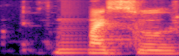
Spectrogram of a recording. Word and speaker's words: Mysore: Mysore? Mysore, yeah.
